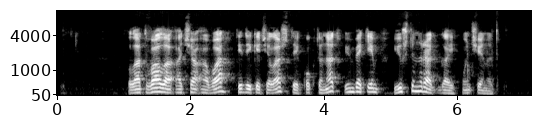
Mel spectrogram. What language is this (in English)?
Mari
